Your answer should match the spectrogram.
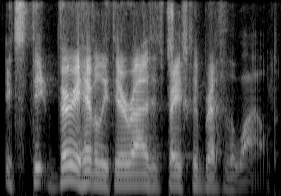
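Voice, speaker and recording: Bright, forceful American man chatting. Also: mid-range voice, lively intonation, quick pace. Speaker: podcast co-host. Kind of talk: casual enthusiastic pop-culture podcast chat.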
